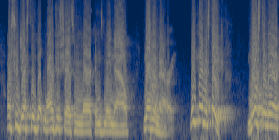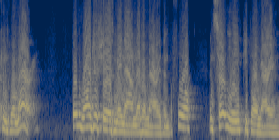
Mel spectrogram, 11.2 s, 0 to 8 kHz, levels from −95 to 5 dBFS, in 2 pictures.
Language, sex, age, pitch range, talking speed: English, male, 30-49, 135-180 Hz, 170 wpm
